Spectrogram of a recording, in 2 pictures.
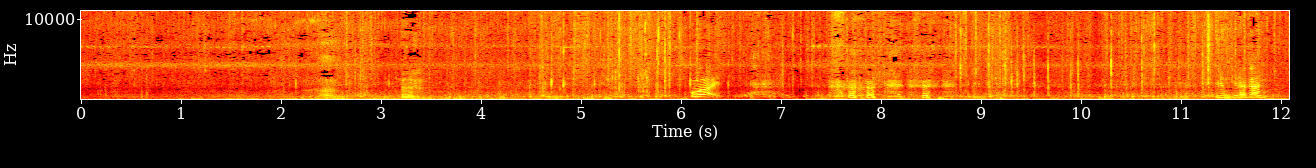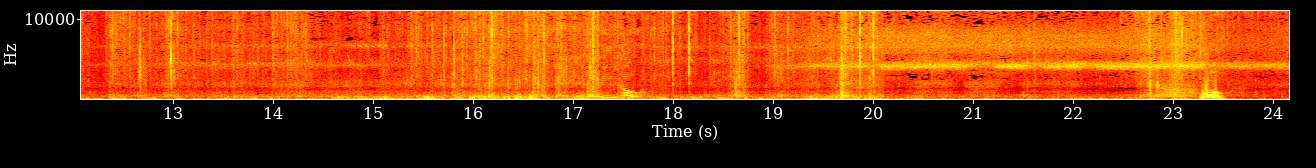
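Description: Bicycle tyres rumble and rattle over a bumpy dirt track.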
